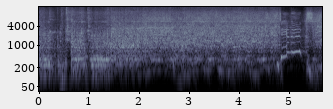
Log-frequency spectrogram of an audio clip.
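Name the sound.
kitchen blender running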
